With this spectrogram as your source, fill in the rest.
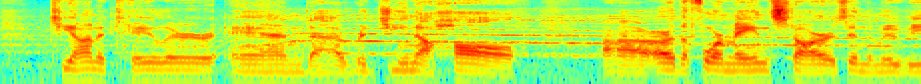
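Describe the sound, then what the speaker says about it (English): A wailing siren rises and falls in the background, heard steadily beneath a person talking close up. "excuse the siren there"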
